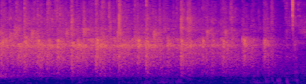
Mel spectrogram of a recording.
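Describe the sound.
An audience applauds after a sung performance with a dense, even patter of many hands, held at a moderate, fairly soft level and tapering off with a few scattered claps at the end.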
